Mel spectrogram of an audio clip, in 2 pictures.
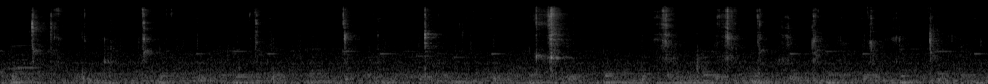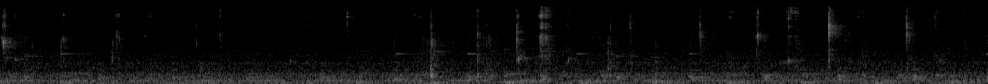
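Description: Crisp crunching bites and chewing of green ambarella fruit, irregular sharp crunches every second or so, over quiet background music.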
